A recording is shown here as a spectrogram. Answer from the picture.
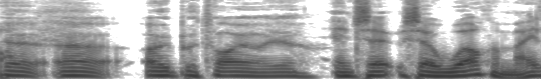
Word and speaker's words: Opetaia: So how do I actually say your surname properly? Give it a go. How to say it? Give it a go. Opetaia. Opetaia. Opetaia. Yeah, that's good, mate. Yeah. Thank you. Because a lot of people say Opetaia. And in your language, or in the Samoan language, O is pronounced O as opposed to O.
